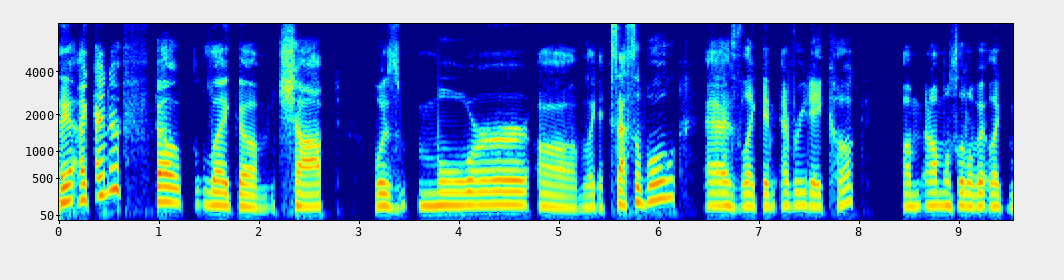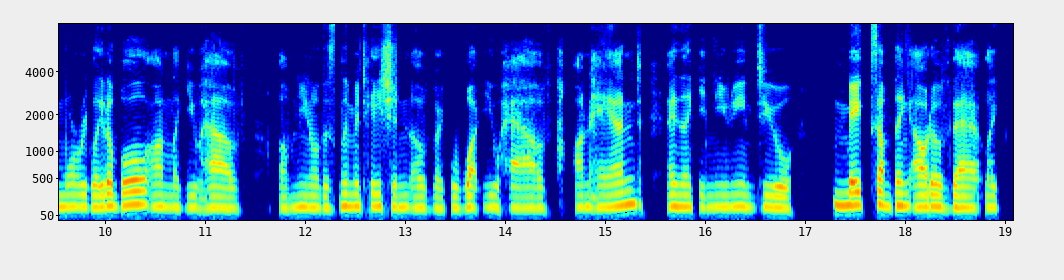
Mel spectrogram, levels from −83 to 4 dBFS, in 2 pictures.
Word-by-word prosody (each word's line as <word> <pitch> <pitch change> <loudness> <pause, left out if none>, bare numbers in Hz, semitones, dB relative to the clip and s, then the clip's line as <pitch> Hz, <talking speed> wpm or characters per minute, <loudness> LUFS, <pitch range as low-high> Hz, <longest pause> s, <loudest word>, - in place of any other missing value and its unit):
I 195 +3 +8
I - - +7
kind 260 +4 +4
of 340 -1 +5
felt 185 -3 +3
like, 155 -3 +2
um, 125 -3 +1
Chopped 140 -1 +3 0.3
was 140 -3 +1 0.2
more, 155 +2 +3
uh, 130 -3 -1
like, 130 +2 -6
accessible 185 - +2 0.3
as, 145 -2 +1
like, 140 -2 0
an 140 0 0
everyday 150 -1 -1
cook, 175 +9 -5 0.5
um, 140 0 -3
and 150 - -2
almost 150 -2 -1
a - - -3
little 145 -2 +2
bit 145 0 +1
like 140 -4 -1
more 135 0 -4
relatable 145 +4 +3
on, 135 -1 -4
like, 125 -1 -9
you 130 -1 -8
have, 120 0 -2 0.4
um, 125 +1 -8
you 135 - -3
know, 130 0 -4
this 125 -4 -7
limitation 140 -2 -2
of, 125 -1 -7
like, 120 -1 -7
what 125 0 -1
you 130 0 -7
have 125 -2 -4 0.2
on 135 +1 -5
hand, 140 +6 -1 0.2
and, 140 0 0
like, 135 -1 -3
and 130 0 -8
you 135 0 -6
need 135 -2 -6
to 125 -2 -1 0.4
make 150 -2 +4
something 145 -2 +2
out 135 +1 +3
of 130 -4 0
that, 125 -1 0
like, 130 -2 -6
140 Hz, 175 wpm, -24 LUFS, 130-150 Hz, 0.5 s, I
